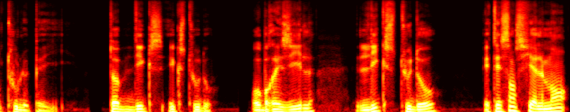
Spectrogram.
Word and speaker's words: X-Tudo: Le nom utilise la lettre X qui en portugais se prononce de manière similaire au mot anglais cheese et tudo qui signifie tout.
